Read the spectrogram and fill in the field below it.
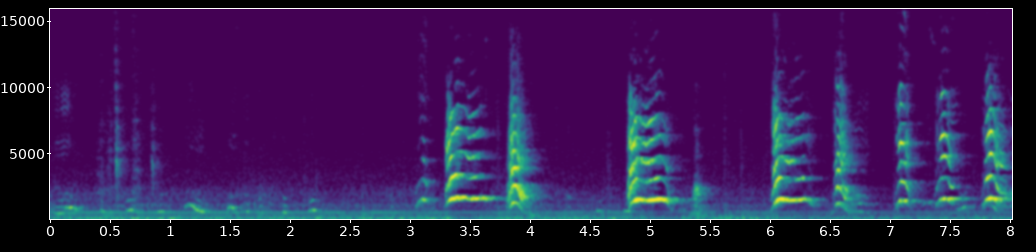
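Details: Puppies three weeks old yelping: a few soft squeaks at first, then loud, piercing, harmonic-rich yelps in irregular bursts, some paired close together, with a faint steady hum underneath.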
